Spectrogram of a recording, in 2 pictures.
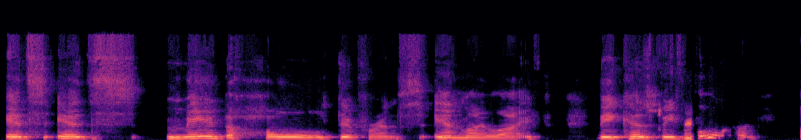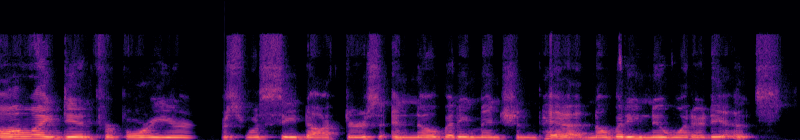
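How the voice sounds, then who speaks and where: A woman in her seventies, a support group member, sharing her experience in a slow, heartfelt way over a video call. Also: medium pitch, fairly even intonation, mellow, poor audio. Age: 70s.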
